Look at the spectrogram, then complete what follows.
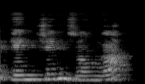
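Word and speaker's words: Kangchenjunga: इसको कंचनजंगा भी कहते हैं, खान केंचनजोंगा भी कहते हैं, बहुत मुश्किल लगता है प्रोनाउंसिएशन, तो जो आपको प्रेफरेबल हो वो कहिए। मैं यूजुअली इसको केंचनजोंगा कहती हूँ या कंचनजंगा कहती हूँ।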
